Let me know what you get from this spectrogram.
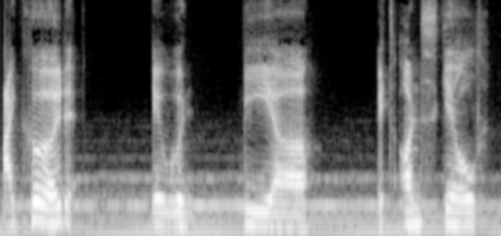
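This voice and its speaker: A man's voice: medium pitch, very slow, soft background music. A man talking casually as a player in a tabletop role-playing game, working out his character's moves aloud.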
